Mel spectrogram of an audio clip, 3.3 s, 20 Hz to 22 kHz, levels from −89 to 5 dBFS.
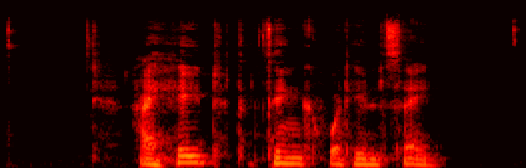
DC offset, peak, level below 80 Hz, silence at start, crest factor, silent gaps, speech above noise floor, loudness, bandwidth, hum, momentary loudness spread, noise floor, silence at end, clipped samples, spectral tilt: under 0.1%; -22 dBFS; -74 dBFS; 0.05 s; 22 dB; none; 27 dB; -42 LUFS; 15.5 kHz; none; 20 LU; -69 dBFS; 0.55 s; under 0.1%; -4.5 dB/octave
